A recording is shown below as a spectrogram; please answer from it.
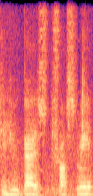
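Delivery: very quiet, hushed, secretive conspiratorial half-whisper. A player's character pulls two companions close, half-whispering. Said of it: "whisper something to them".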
